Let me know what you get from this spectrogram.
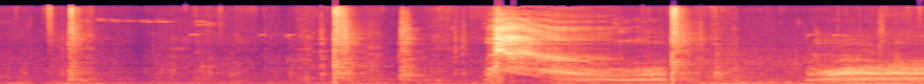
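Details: A beech marten held in a trap; sharp knocks and clatters, then a piercing screech that slides down into a rough growl, more knocks, and a low growl at the end.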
